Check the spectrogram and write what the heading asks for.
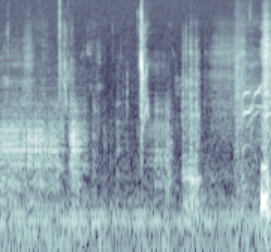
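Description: Someone chews the leftover ice from a large drink, with a few sharp, crisp crunches spaced irregularly between quieter grinding and mouth sounds, and no talking.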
